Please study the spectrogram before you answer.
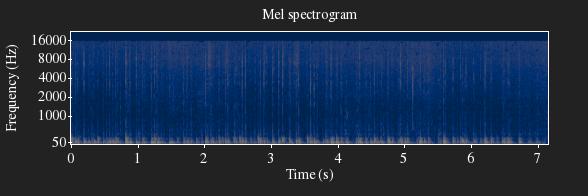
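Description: Fingertips of both hands tap and scratch the plain red face of a large, hollow cardboard box held in front of the mic. Rapid, irregular taps produce deep, booming thuds with short, dull decays, and a soft scratching texture runs underneath.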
